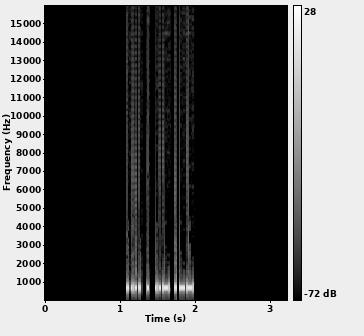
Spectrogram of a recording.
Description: Morse code, heard as a keyed tone, about 45 wpm, 700 Hz. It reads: HEUW
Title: Four Challenging Letter-Number Combinations 45wpm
